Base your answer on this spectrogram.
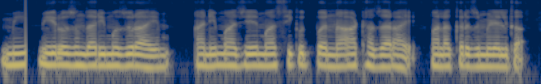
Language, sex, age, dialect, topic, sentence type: Marathi, male, 18-24, Northern Konkan, banking, question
